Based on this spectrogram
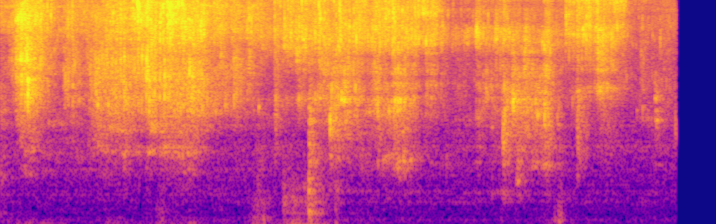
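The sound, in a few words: washing grains in water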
